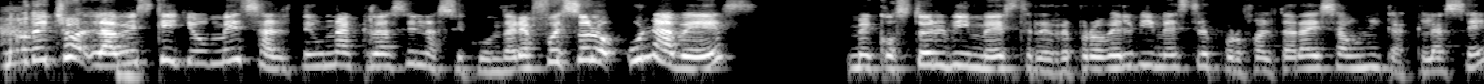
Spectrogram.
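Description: Using a Mexican accent, a woman speaks in a high pitch at a fairly quick pace with lively intonation. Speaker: podcast host. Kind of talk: casual chat.

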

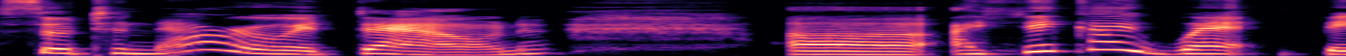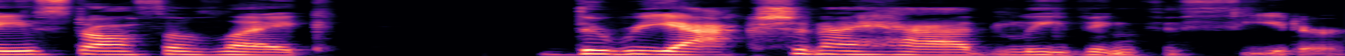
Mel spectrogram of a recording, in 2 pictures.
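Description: An unremarkable speaking voice, a woman's medium pitch and ordinary pitch variation move at a moderate pace in a dry, close sound with no echo. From Montreal, Canada. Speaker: actor and voice actor. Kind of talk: casual chat. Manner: friendly, laughs often.

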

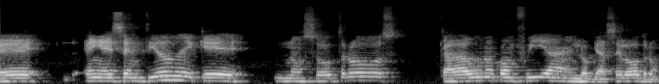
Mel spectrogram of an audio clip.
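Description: At a very slow pace, a man with a fairly high pitch speaks with fairly even intonation. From Puerto Rico, Ponce. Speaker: entrepreneur and writer. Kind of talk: interview.

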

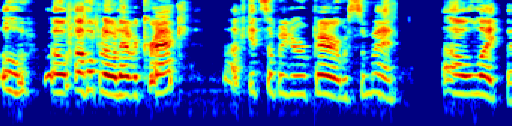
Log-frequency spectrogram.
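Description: A put-on character voice runs at a very fast pace. Its pitch is fairly high. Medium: actual play.

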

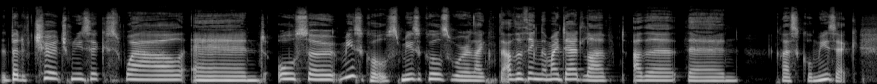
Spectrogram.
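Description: Ordinary pitch variation marks this voice with a New Zealand accent. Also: woman, medium pitch for a woman, moderate pace, very clean recording, silent background. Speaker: podcast host, aspiring musical theatre performer. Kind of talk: solo podcast monologue. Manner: animated.

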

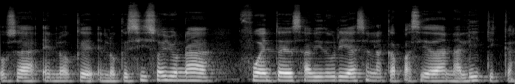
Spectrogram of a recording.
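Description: A woman with a fairly low pitch and a dark, mellow tone speaks at a moderate pace. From Mexico City. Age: 40s. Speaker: psychotherapist. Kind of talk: interview. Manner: hesitant, many fillers.

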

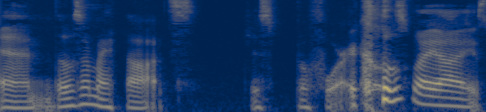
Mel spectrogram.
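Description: A quiet woman at a moderate pace, dry and close with no echo. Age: 20s. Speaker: podcast host. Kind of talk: casual solo podcast monologue. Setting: lying down, not in usual studio. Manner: laid-back, quiet like a phone chat.

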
